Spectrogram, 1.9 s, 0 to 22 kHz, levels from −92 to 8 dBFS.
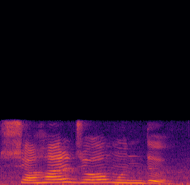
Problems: constant background noise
